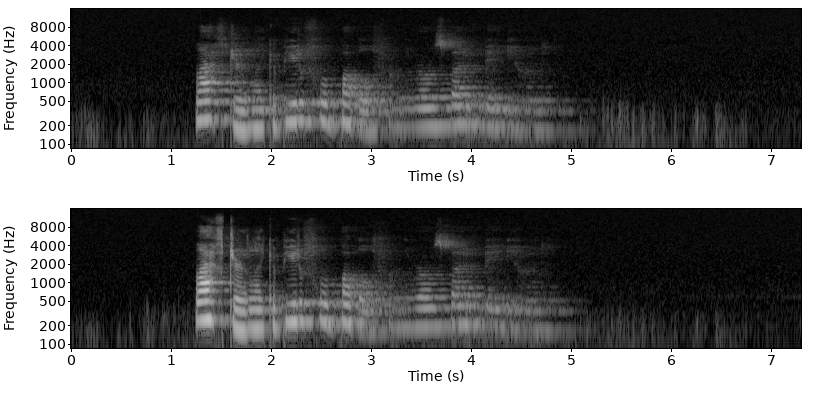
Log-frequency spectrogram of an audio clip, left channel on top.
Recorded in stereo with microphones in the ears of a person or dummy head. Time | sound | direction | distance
1.2 | a woman speaking | 30° right (ahead or behind) | 0.6 m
